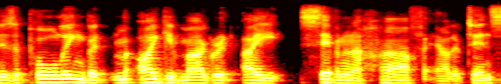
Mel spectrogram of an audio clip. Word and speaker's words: Margrete: Yes, good film, Margrethe. As it's pronounced, 7 out of 10 from me.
